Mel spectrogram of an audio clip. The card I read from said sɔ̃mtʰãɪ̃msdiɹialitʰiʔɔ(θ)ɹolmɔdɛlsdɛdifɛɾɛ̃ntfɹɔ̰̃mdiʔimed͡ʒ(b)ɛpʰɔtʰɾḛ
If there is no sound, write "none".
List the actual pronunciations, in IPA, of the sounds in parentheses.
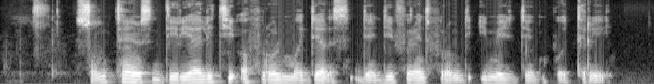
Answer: f, d

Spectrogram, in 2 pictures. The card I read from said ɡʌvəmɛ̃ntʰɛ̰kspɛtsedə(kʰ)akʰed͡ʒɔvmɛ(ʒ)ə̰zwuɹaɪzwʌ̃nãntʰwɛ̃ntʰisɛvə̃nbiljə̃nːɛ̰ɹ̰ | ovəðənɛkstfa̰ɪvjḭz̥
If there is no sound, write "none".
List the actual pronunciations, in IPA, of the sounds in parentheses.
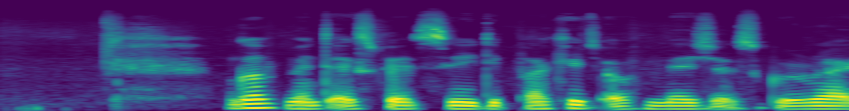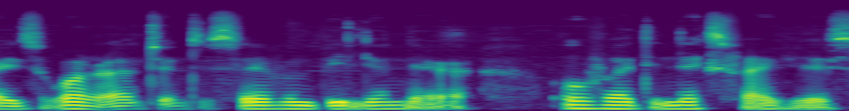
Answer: pʰ, ʒ

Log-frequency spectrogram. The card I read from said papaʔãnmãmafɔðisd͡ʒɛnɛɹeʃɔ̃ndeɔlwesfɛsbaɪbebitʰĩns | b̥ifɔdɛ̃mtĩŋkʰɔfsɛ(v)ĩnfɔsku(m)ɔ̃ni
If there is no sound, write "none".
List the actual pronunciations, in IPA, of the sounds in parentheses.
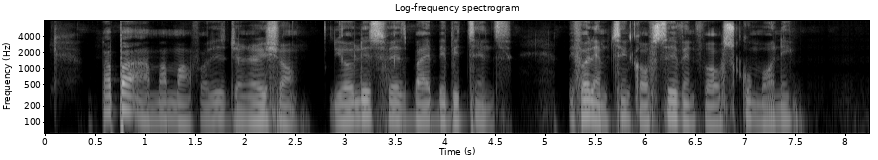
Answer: v, m

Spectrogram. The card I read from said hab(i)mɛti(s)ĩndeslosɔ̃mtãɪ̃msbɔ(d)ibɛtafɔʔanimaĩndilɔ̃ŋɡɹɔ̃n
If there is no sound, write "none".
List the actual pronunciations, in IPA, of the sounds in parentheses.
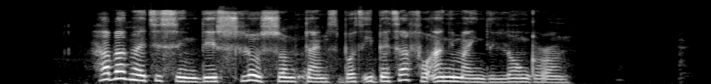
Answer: a, s, t

